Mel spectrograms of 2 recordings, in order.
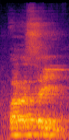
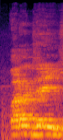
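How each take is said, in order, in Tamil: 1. நடுவில் உள்ள மெய் ஒலி மென்மையான s ஒலி. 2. நடுவில் உள்ள மெய் ஒலி ஓசையுடன் கூடிய j ஒலி. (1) "இடையினம் வந்தா சா என்ற உச்சரிப்பும்" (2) "பரஜை சொல்ல முடியாது"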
